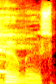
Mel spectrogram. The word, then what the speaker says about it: hummus: It's really pronounced hummus, but I know most people don't pronounce it that way, so I won't.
